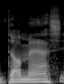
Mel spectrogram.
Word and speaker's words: dumbass: And Cammy, who'd been trying to get back at me ever since I pointed out to her that the bee in Dumbass is silent.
